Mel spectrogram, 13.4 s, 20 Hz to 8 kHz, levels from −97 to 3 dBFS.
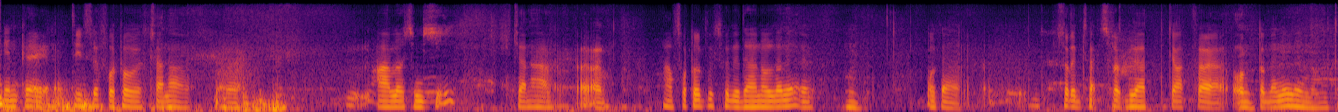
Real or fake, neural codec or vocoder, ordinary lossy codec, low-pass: fake; codec, 16 kHz, 1 kbps, X-Codec, HuBERT features, trained on general audio; none; 7.2 kHz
